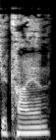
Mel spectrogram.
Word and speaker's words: Jachin: The word Jachin in Hebrew was probably pronounced Yakhayan and signified as a verbal noun he that strengthens and hence firm, stable, upright.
